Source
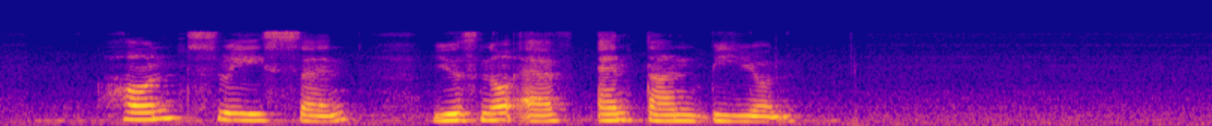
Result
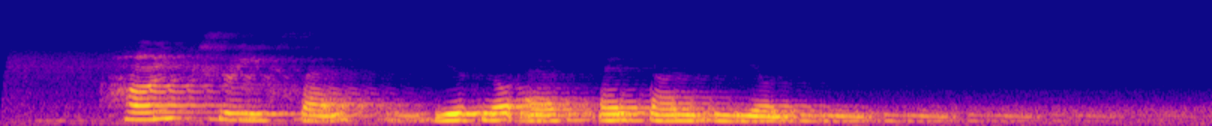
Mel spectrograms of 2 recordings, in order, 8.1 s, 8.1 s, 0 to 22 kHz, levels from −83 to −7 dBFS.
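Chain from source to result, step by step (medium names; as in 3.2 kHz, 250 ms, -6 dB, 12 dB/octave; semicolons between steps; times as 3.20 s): delay that grows with frequency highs late, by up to 130 ms; low-pass sweep 2.9 kHz -> 500 Hz, 1.22–2.62 s; two-band feedback delay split 360 Hz, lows 560 ms, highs 126 ms, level -8 dB; trim -1 dB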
